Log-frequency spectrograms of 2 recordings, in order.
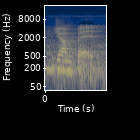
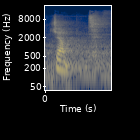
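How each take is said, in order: First: The ending is a separate 'ed' syllable. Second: The ending is a short 't' sound. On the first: The speaker calls it wrong. "we can't do ed because that sounds wrong" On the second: The speaker calls it right. "it actually sounds more like a t"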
